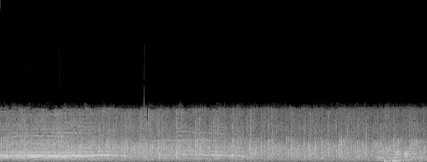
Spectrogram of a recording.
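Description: A large audience applauds steadily for a finalist at a national debate contest stage, dense continuous clapping throughout, loud and close, with a brief low thump near the end.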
